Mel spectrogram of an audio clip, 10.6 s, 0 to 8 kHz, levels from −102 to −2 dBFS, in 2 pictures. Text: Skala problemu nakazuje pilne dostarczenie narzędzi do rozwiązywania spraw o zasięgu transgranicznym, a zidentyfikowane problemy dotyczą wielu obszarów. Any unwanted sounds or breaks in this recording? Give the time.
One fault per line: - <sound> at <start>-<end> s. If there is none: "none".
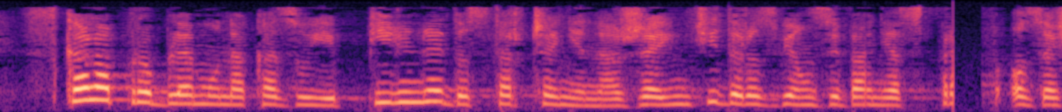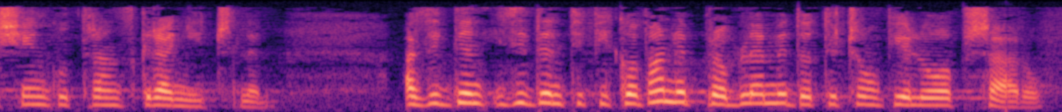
- dropout at 4.8-4.9 s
